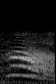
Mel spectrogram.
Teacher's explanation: 파 하고 터진다 해서 파열음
